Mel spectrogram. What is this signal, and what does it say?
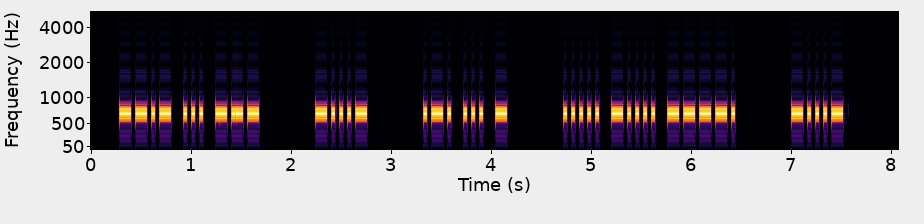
Morse code, heard as a keyed tone, about 30 wpm, 700 Hz. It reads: QSO <BT> RST 569 <BT>
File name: UK MASTER QSOs TRAINING / 30WPM / UK MASTER QSOs 0007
